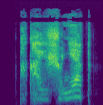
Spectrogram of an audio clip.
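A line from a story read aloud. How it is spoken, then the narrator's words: Whisper. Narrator (Russian): прошептал Бирк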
